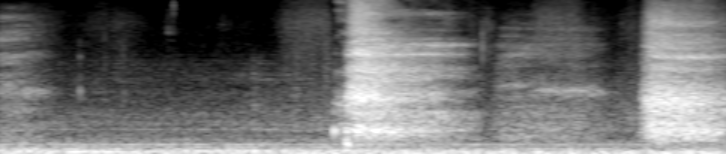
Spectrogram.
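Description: A woman breathing heavily and moaning in labor, with two loud, drawn-out breaths about two seconds apart over a low, steady background hum; no one speaks.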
